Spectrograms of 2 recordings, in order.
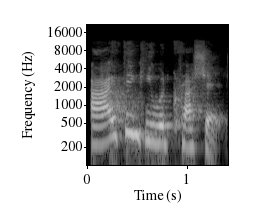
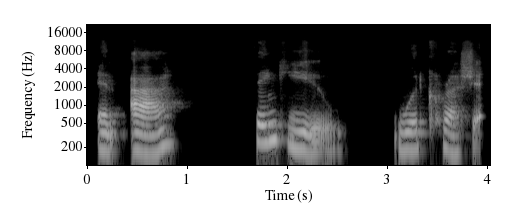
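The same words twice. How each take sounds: First: Said in the usual way. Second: Put-on hushed, halting Southern accent; sweet Southern voice, trailing down softly; Jackie Woodfin. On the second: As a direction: imitate a Southern mentor, pausing between phrases and softening. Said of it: "I'm gonna do her accent".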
